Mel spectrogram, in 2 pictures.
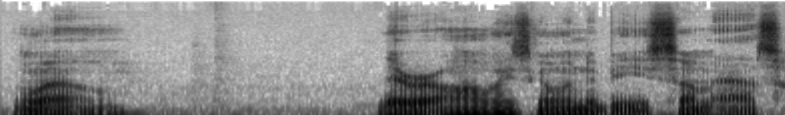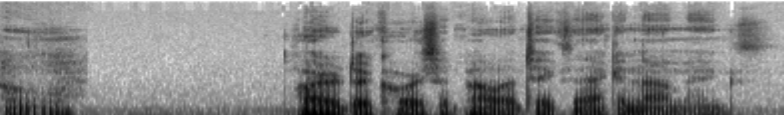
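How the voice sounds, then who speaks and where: A man playing a gruff but kind-hearted veteran vampire hunter in a comfort audio roleplay, talking casually and swearing freely in a gravelly, husky voice. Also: extremely low pitch, dark tone, exaggerated voice. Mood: warm, wry. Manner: gruff, sweary, casual mentor talk with pauses.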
